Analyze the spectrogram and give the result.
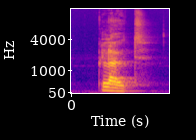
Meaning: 1. lump, clod (mostly in connection to earth or soil) 2. obsolete form of kluut
- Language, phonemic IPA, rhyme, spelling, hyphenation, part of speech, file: Dutch, /klœy̯t/, -œy̯t, kluit, kluit, noun, Nl-kluit.ogg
